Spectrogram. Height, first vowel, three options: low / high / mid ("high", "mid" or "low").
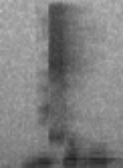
high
